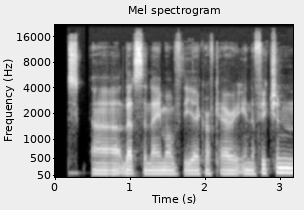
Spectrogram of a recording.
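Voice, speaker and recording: With an Australian accent, a man speaks at a fairly quick pace in a fairly low pitch, his tone dark and mellow and the sound dry and close with no echo. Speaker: gaming YouTuber. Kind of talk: casual gameplay commentary. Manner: halting.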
